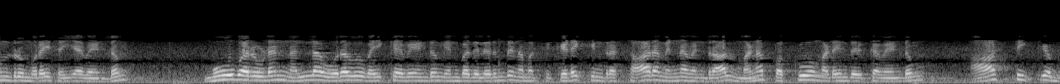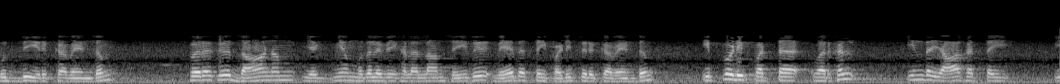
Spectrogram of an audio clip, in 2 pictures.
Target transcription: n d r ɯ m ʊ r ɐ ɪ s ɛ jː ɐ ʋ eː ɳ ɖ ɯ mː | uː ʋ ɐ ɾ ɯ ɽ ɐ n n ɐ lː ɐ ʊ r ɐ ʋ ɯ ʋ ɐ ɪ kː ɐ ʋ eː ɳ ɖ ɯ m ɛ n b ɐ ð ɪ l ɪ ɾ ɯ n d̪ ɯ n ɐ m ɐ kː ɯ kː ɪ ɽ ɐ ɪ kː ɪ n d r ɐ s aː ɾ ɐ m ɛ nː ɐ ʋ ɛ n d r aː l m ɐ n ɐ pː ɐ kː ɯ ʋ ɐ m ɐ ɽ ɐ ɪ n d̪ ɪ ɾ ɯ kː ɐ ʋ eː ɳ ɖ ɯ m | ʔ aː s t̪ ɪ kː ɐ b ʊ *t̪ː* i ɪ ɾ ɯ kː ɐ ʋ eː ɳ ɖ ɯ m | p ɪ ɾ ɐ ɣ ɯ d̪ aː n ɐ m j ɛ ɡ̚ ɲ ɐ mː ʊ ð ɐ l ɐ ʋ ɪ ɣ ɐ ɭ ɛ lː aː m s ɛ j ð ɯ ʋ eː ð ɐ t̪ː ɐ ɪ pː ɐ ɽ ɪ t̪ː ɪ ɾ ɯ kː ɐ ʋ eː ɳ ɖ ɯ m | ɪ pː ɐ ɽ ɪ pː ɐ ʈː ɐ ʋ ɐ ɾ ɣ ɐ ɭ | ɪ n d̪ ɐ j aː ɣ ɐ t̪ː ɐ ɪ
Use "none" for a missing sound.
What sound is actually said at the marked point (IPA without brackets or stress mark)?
d̪ː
